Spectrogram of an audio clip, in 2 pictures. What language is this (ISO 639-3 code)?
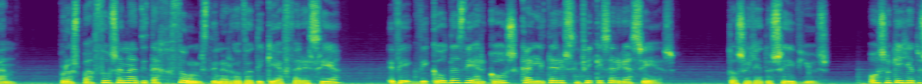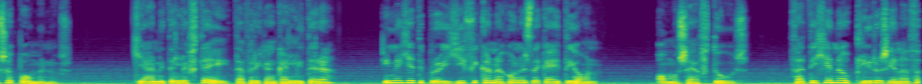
ell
